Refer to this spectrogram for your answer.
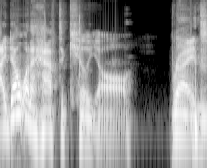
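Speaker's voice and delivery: mock nonchalant, breezy, sing-song, courteous menace. Retelling how a devil shows up to collect a soul: imitating a nonchalant, polite devil. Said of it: "he's completely nonchalant".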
